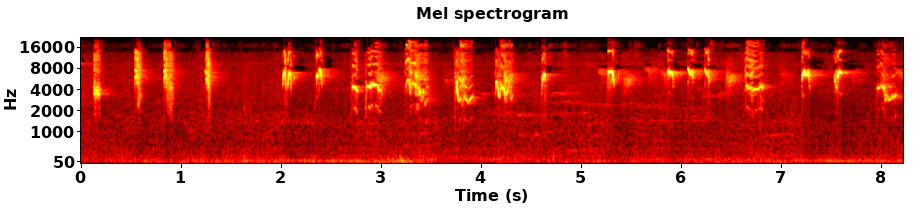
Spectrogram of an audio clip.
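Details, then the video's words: Sunbird, known locally as kolibri ninja, in a recording played to get young birds singing quickly: sharp, very high chirps and short thin whistles, some slurred downward, in a rapid uneven series of about twenty notes. "Burung kolibri ninja bahan ombyokan cepat gacor"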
